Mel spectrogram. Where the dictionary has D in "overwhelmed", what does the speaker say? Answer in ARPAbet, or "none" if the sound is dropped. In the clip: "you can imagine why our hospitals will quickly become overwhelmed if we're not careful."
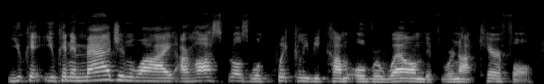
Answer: D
